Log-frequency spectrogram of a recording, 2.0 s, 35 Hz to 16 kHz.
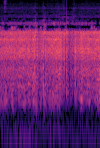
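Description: Shortwave band static and hiss from a VEMAX V.K.-152 FM/MW/SW radio while tuning, a steady broadband noise with faint crackles and slight fluctuations, fairly loud and continuous with no voices.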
